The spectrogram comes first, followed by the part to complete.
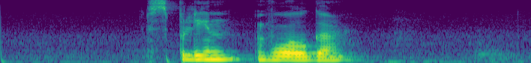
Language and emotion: Russian, neutral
